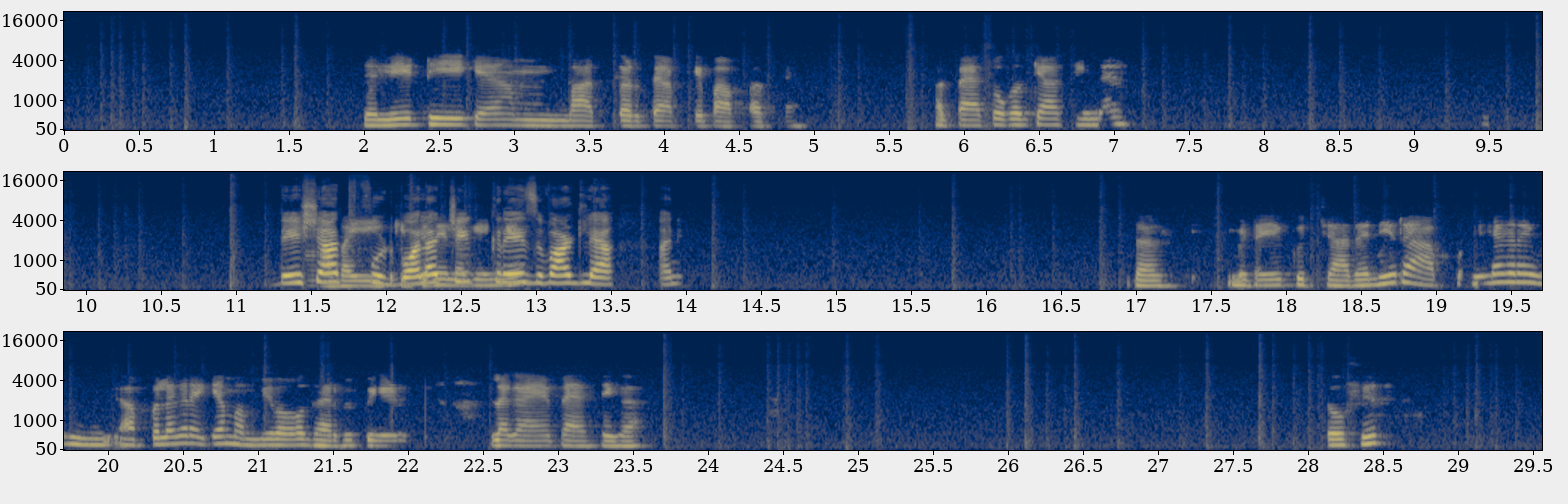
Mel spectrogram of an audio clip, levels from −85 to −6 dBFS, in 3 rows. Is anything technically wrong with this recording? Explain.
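Yes. From 21.89 to 22.13 s, two pops rise a few decibels above the speech, which carries on underneath: a loud pop, likely a voltage pulse added to the signal.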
